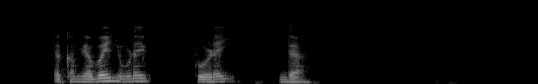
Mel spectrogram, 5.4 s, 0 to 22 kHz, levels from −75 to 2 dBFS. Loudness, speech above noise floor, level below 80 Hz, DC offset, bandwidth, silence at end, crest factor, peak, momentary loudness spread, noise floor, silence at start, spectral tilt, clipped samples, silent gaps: -37 LUFS; over 54 dB; -70 dBFS; under 0.1%; 8.2 kHz; 2.25 s; 22 dB; -18 dBFS; 14 LU; under -90 dBFS; 0.55 s; -7 dB/octave; under 0.1%; 1.54-1.94 s, 2.45-2.53 s, 2.66-2.70 s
